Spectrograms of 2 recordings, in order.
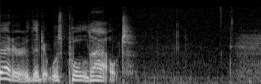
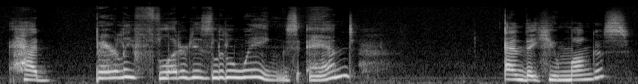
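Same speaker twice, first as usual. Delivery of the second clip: plain reading voice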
